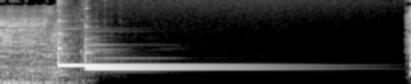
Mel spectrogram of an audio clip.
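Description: Two-note doorbell chime, ding-dong: a higher note then a lower one struck a fraction of a second apart, both ringing on and fading away over about three seconds. It plays as the festival crowd sound cuts off.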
